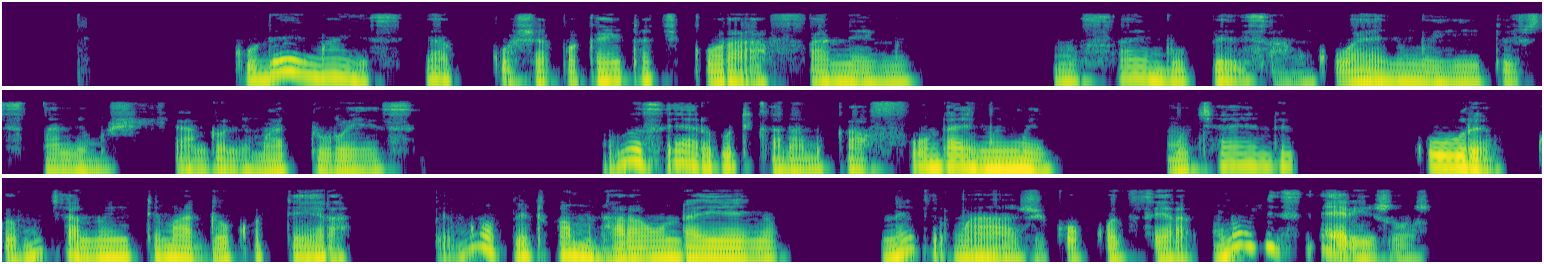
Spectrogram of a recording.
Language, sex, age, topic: Ndau, male, 25-35, education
